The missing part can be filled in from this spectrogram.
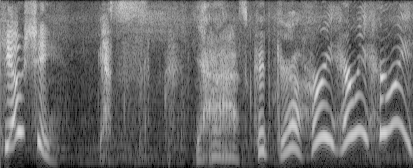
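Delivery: very high, swooping, cheerful coaxing tone. Calling kyoshi to come toward you instead of the distractions, in a happy encouraging tone. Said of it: "I'm using a happy tone of voice".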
